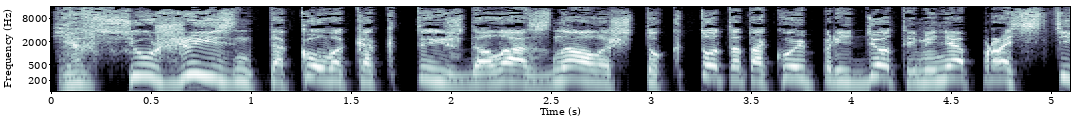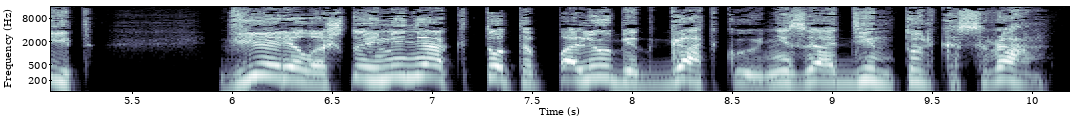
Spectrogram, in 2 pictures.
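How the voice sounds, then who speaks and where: A man voicing a proud, wild young woman who speaks in impassioned, shrill outbursts. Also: lively intonation, unhurried, no room sound, studio quality. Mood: frenzied.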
